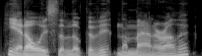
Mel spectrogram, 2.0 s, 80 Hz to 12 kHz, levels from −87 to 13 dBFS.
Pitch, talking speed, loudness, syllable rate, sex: 120 Hz, 355 wpm, -19 LUFS, 7.7 syllables/s, male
